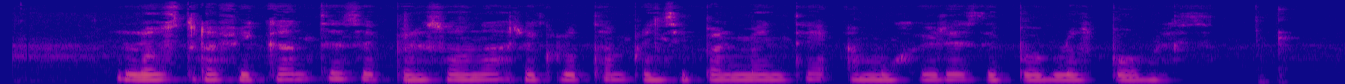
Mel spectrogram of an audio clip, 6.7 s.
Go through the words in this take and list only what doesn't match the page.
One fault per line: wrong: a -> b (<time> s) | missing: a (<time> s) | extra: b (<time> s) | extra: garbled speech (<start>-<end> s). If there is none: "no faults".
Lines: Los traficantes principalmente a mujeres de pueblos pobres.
extra: de personas reclutan (1.8 s)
